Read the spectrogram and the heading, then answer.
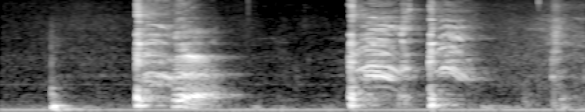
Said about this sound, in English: All right, you're coughing. Going through some stuff.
